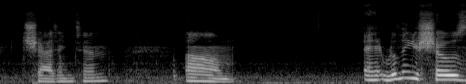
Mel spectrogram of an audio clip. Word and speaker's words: Chazington: It's spelled uh C H A Z I N G T O N. Chazzington.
